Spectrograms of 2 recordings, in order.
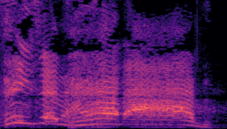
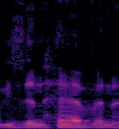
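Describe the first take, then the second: First: High, stretched-out mock preacher holler; screaming preacher impression. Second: Said in the usual way. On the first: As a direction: scream it slowly like an overwrought preacher. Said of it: "He's screaming".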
